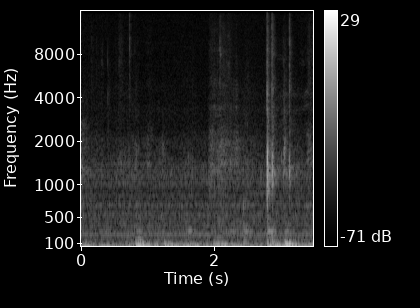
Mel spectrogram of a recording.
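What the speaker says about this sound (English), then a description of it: "I love the clickety clacks." Rapid clicky typing on a compact 60% computer keyboard, close and fairly loud, with uneven bursts of keystrokes and a sharper cluster of clacks near the end.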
